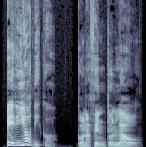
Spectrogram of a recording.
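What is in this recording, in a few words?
"periódico", Spanish; mekanta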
